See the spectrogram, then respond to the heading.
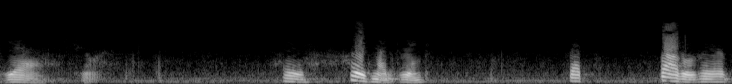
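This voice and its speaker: An actress playing a frightened, evasive American dame in a 1940s radio crime drama, guarded in manner. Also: female voice, a bass voice, sing-song, extremely slow, pauses often, exaggerated voice. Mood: listless. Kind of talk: 1940s radio noir acting. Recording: muffled, noisy 1940s radio recording.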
